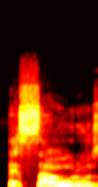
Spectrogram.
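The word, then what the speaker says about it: θησαυρός: Então, nós vamos pronunciar esse ditongo au. Té, sal. Té, sal. E a última sílaba, que é a tônica, Rho, ômicron, sigma, ros, Tessauros, Tessauros, Tessauros.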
